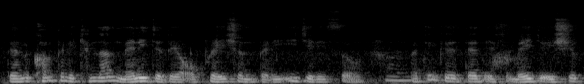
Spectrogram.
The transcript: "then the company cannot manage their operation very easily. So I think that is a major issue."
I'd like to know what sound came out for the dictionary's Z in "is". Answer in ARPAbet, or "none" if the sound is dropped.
S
